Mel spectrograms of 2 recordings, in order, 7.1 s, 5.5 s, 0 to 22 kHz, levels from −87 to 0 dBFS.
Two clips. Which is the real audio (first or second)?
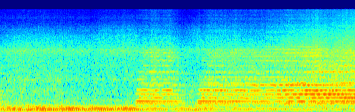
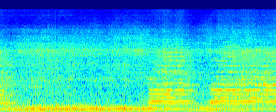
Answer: first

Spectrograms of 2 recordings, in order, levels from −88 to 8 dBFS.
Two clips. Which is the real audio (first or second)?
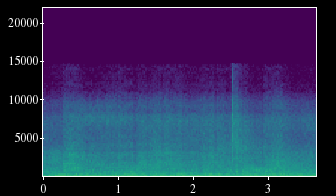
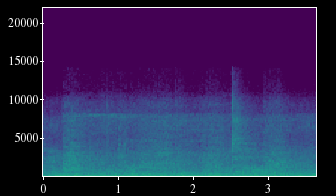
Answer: second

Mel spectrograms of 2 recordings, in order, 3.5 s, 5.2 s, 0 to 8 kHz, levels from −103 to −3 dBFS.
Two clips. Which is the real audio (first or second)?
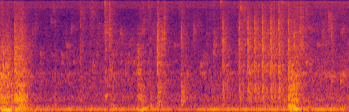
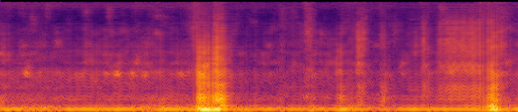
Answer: first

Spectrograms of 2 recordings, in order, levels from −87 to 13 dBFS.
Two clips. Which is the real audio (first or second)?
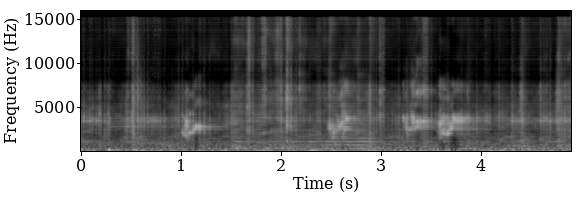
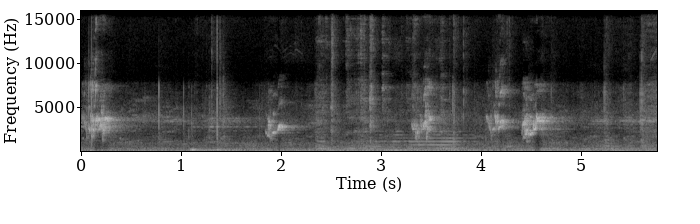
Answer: second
